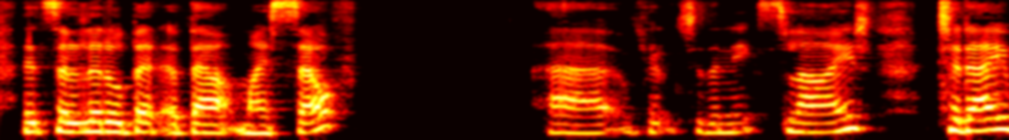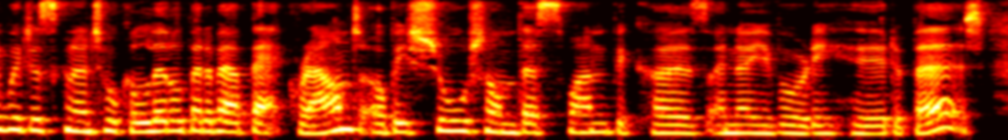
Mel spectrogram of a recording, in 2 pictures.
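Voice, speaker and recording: Fairly quick speech from a woman of medium pitch, with a New Zealand accent and ordinary pitch variation. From New Zealand, Auckland. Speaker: school head. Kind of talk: presentation. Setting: online webinar.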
